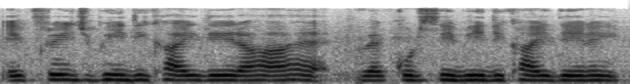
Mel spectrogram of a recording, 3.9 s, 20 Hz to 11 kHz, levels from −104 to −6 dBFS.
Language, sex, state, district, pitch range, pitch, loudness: Hindi, female, Haryana, Charkhi Dadri, 180-190 Hz, 185 Hz, -13 LUFS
